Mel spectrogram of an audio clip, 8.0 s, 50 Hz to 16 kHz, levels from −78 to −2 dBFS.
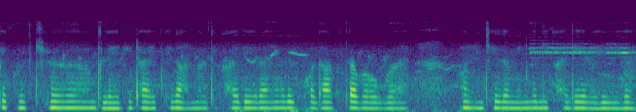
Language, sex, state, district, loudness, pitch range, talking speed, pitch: Hindi, female, Bihar, Purnia, -21 LUFS, 190-195 Hz, 120 wpm, 195 Hz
